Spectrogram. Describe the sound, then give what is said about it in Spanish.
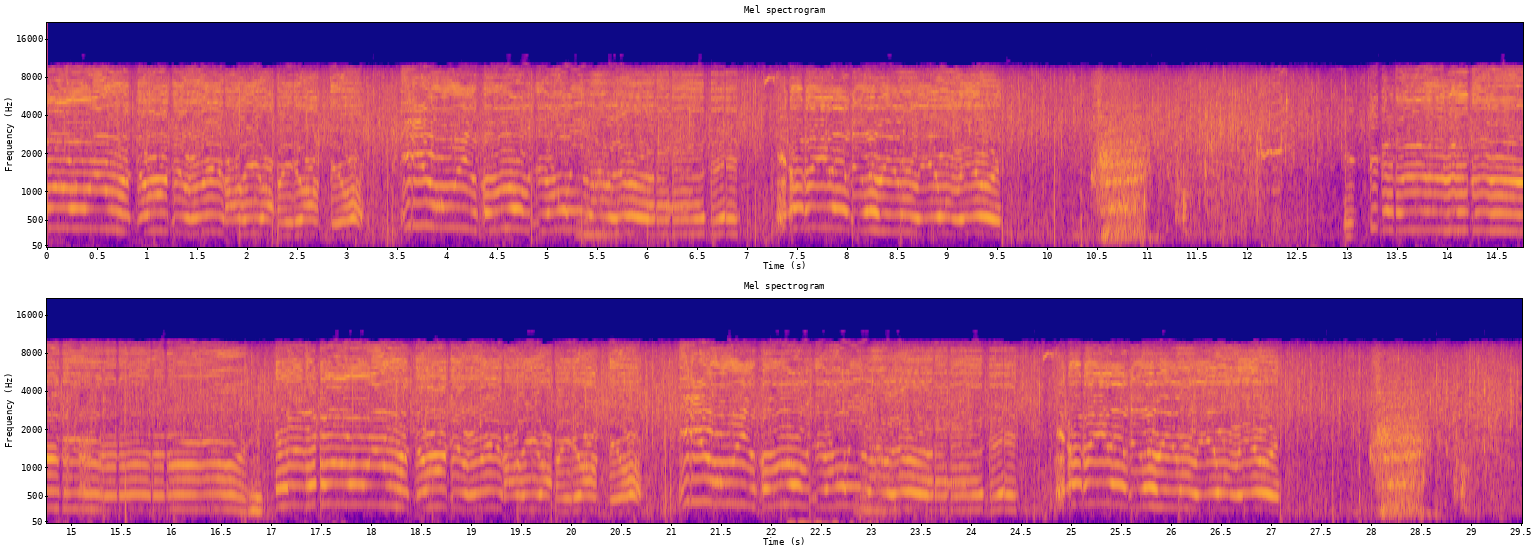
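A whale makes warbling, speech-like vocalizations in long, mumbling phrases over a steady watery hiss, pausing only briefly. The calls sound eerily close to a muffled human voice. A recording of Nock, a sea animal said to have learned to talk to humans. “A continuación van a escuchar una grabación de Nock, una de las únicas grabaciones que se pudo tener de un animal del mar que dicen aprendió a hablar y le hablaba a los hombres.”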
